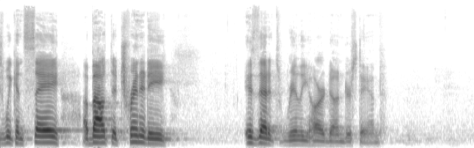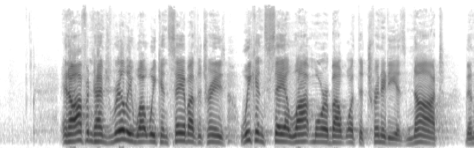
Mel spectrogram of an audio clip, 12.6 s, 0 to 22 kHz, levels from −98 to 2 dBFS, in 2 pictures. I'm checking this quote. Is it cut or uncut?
uncut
